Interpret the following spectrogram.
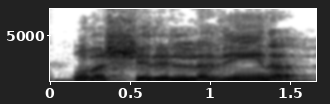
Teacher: را کو زیر کی وجہ سے باریک پڑھیں گے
